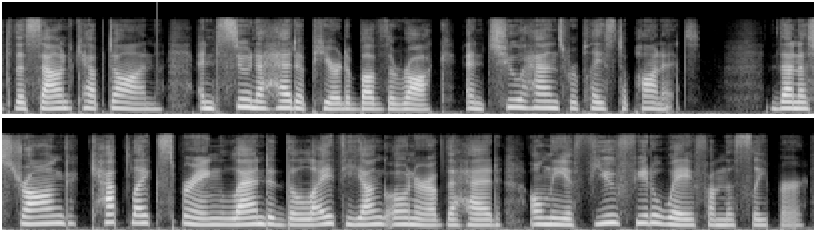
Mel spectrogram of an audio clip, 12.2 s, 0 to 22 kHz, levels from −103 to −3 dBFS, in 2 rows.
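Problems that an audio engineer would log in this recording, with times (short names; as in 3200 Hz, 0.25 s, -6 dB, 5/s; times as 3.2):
1.17 pop -18 dBFS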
